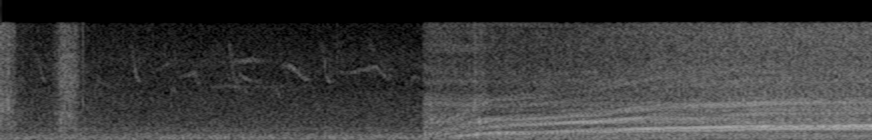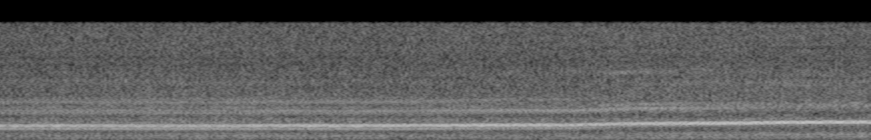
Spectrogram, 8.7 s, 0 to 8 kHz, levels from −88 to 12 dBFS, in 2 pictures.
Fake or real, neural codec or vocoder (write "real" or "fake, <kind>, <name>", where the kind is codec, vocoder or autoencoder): fake, vocoder, Vocos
